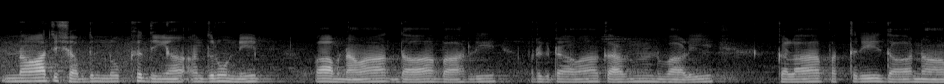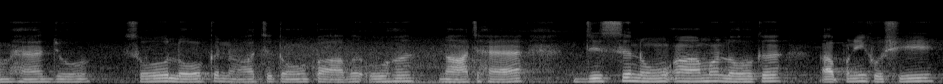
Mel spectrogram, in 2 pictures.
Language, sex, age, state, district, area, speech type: Punjabi, male, 18-30, Punjab, Amritsar, rural, spontaneous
